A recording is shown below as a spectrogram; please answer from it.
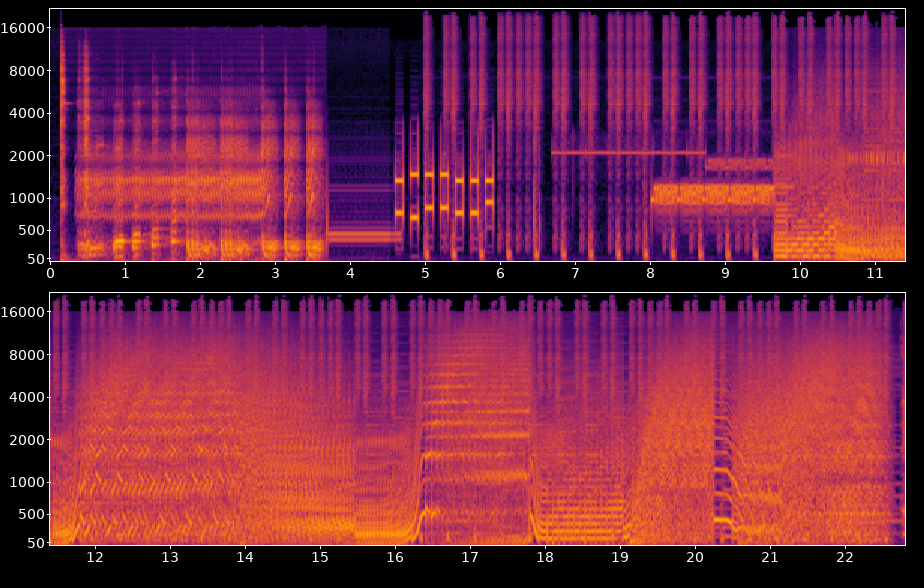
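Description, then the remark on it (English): A computer's dial-up modem dials to connect to the internet with a quick run of beeping tones, then pauses and sends steady pitched tones before erupting into a loud, continuous screeching and hissing handshake noise. “start computer and the modem to hear the show that I'll be downloading.”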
